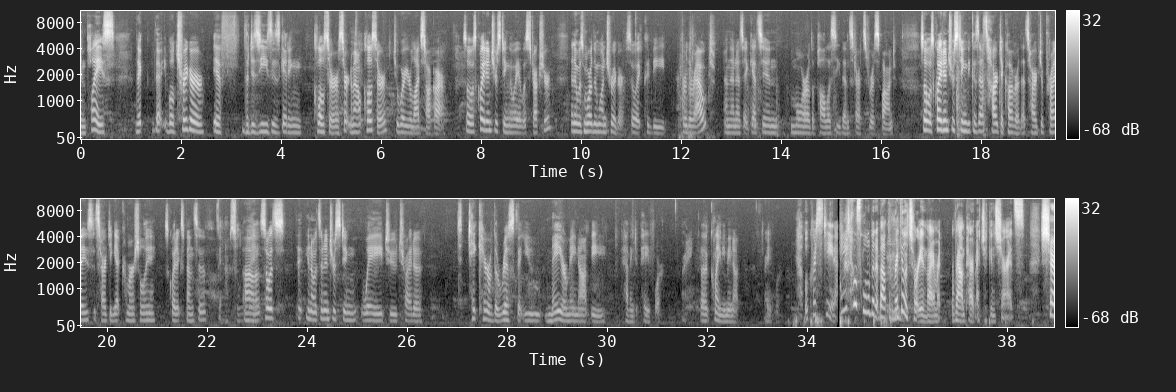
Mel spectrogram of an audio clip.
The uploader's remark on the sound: Panelists spoke with AM Best TV at the annual Vermont Captive Insurance Association conference in Burlington.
